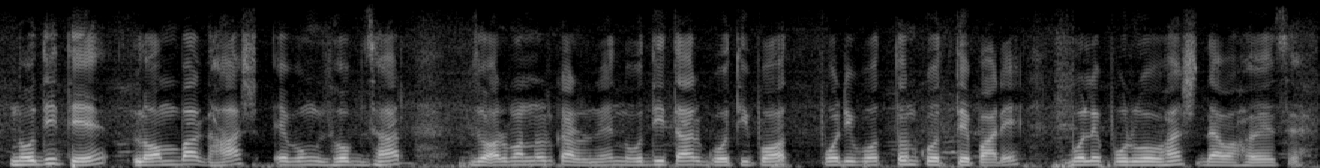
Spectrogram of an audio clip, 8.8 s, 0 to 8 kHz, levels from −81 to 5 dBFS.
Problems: constant background noise, background conversations at intervals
